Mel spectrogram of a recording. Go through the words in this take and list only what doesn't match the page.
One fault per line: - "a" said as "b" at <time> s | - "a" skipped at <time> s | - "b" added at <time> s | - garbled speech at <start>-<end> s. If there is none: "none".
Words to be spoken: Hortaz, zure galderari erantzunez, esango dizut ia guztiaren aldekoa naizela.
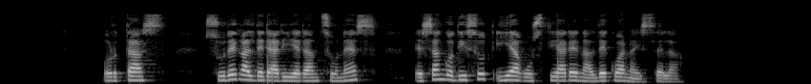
none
